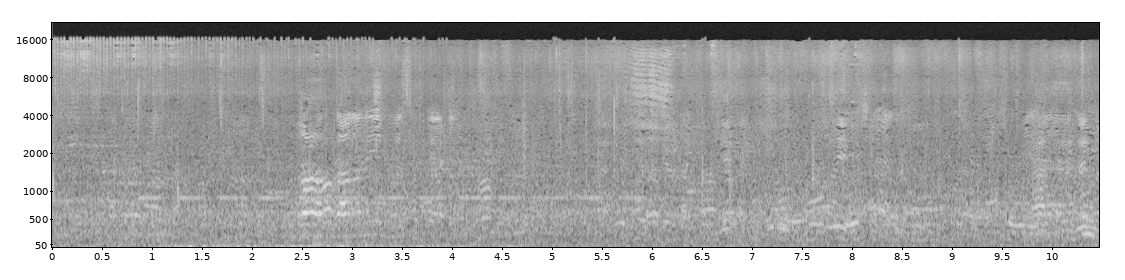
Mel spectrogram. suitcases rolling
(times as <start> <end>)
0.0 6.7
